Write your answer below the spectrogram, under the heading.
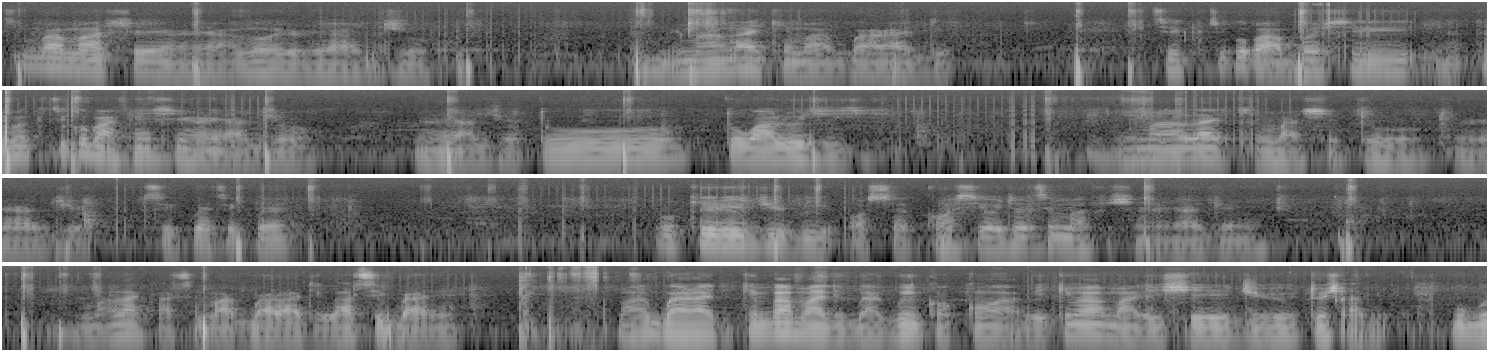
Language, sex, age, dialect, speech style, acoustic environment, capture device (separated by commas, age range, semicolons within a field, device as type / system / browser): Yoruba, male, 25-34, Nigeria - Lagos Yoruba, relaxed, nature, mobile / Linux / Chrome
